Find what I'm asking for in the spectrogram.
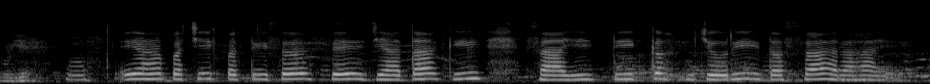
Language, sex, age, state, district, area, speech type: Hindi, female, 30-45, Uttar Pradesh, Mau, rural, read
